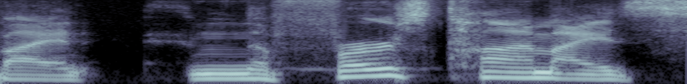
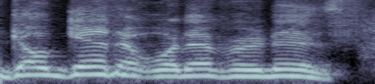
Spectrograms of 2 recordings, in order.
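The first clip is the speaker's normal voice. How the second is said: urgent shout; 6 semitones higher, faster than usual. Retold or imitated. Dad sends dog to basement.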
